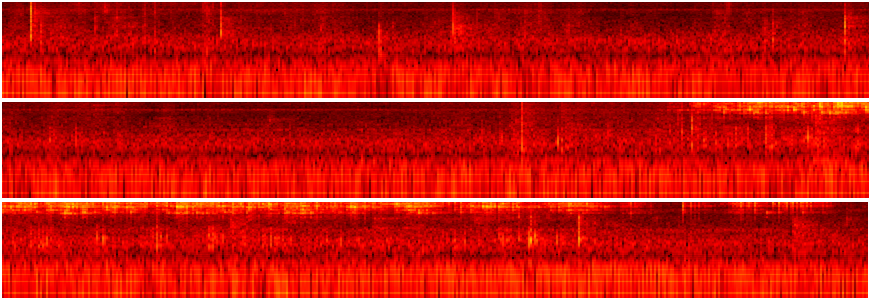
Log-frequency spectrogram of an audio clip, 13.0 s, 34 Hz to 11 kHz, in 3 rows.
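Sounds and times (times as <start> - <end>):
plastic ball rattling in track: 7.8 - 12.9.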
